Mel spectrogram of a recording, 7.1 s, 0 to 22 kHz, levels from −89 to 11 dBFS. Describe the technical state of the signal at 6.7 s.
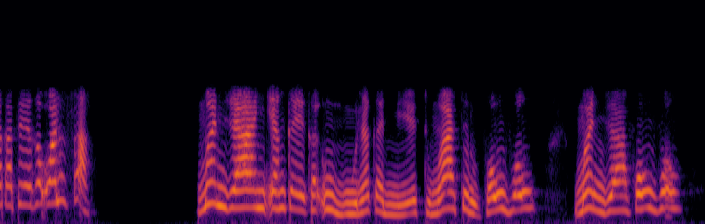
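At 6.7 s the speech sounds muffled and hoarse, with nothing above about 4.2 kHz, as it does throughout the clip. The likely cause is heavy Opus compression in its narrowband speech mode, which points to a bitrate near 12 kbps.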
